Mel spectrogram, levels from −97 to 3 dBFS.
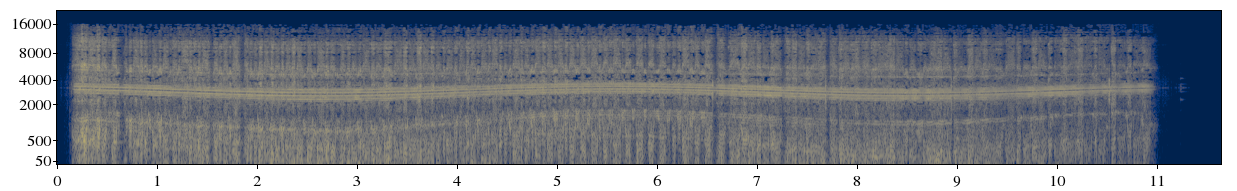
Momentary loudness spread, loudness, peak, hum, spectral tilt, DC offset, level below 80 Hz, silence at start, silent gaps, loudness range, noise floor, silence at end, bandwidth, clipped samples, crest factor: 6 LU; -26 LUFS; -8 dBFS; none; -0.5 dB/octave; under 0.1%; -50 dBFS; 0.15 s; none; 4 LU; -77 dBFS; 0.65 s; 16.5 kHz; under 0.1%; 22 dB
